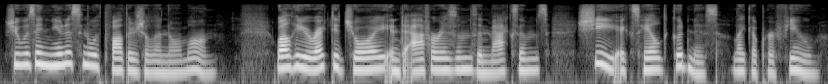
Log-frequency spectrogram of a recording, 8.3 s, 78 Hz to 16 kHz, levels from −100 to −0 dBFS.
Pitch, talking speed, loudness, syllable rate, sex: 200 Hz, 150 wpm, -21 LUFS, 5.4 syllables/s, female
